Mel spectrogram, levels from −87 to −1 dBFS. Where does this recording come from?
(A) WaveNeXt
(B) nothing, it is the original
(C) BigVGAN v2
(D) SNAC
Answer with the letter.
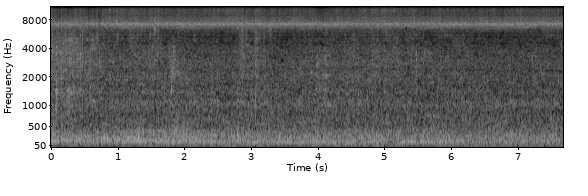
A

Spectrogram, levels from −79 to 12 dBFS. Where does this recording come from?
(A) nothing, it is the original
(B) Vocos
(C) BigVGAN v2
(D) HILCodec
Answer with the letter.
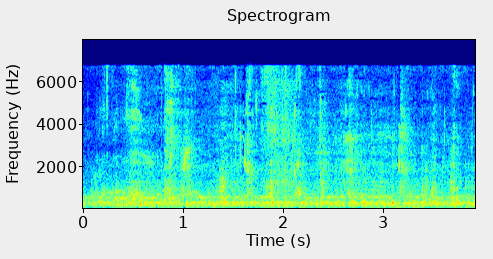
A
